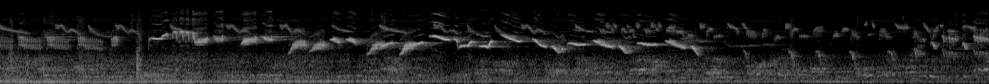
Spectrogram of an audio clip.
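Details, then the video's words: Tame caged Chinese hwamei giving a long outpouring of song: after a quiet start, rapid loud whistled and slurred notes pour out in a continuous varied stream, then trail into softer notes. "Chim họa mi thuần hót tốt"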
